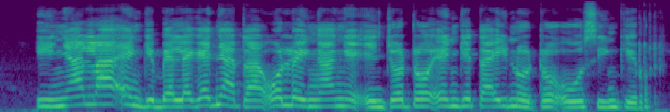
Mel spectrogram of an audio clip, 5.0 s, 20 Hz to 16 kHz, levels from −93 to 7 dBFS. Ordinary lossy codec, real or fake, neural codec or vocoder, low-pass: none; fake; vocoder, 44.1 kHz, 128 mel bands, Pupu-Vocoder; 14.4 kHz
